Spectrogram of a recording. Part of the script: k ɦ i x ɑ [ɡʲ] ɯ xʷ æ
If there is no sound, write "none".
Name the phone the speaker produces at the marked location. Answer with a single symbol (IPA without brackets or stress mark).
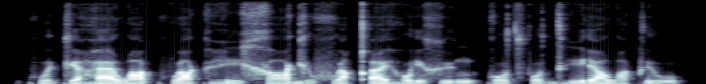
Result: ɡʲ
